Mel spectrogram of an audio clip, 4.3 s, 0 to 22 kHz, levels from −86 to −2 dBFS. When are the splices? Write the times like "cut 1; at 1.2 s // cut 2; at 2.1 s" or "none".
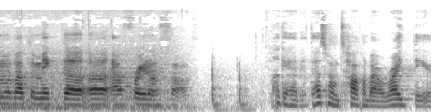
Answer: cut 1; at 1.7 s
